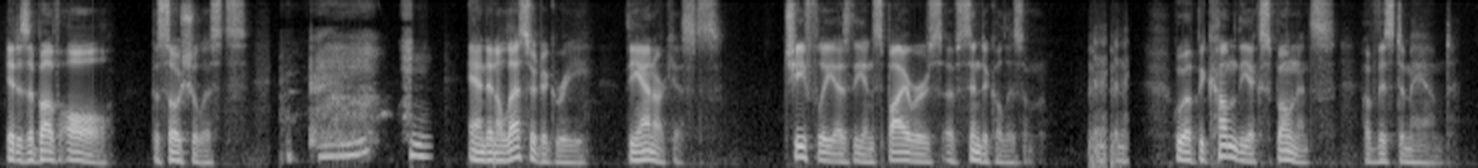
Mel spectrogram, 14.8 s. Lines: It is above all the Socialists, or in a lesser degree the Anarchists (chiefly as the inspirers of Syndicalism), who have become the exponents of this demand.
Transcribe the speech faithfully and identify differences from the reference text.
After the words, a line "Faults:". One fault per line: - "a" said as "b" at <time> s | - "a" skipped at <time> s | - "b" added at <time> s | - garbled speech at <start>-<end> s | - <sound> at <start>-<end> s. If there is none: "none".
It is above all the Socialists, and in a lesser degree the Anarchists (chiefly as the inspirers of Syndicalism), who have become the exponents of this demand.
Faults:
- sigh at 2.8-4.3 s
- "or" said as "and" at 4.7 s
- laugh at 10.9-11.3 s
